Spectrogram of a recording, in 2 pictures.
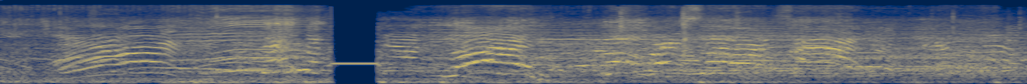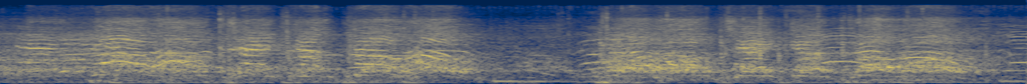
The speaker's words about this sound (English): Booed by the crowd. And they started screaming shame, and it was like something out of a scene from Game of Thrones.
